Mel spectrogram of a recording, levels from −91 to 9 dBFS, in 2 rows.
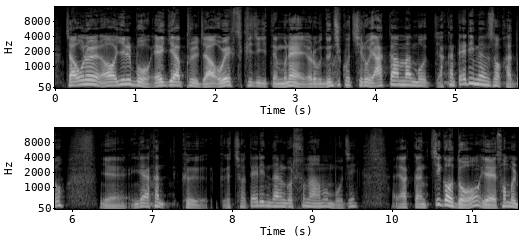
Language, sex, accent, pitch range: Korean, male, native, 110-150 Hz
